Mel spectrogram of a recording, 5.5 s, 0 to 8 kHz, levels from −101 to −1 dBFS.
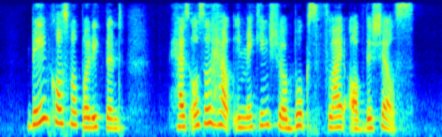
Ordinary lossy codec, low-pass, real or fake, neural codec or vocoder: none; none; fake; codec, 16 kHz, 1.1 kbps, Voila-Tokenizer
